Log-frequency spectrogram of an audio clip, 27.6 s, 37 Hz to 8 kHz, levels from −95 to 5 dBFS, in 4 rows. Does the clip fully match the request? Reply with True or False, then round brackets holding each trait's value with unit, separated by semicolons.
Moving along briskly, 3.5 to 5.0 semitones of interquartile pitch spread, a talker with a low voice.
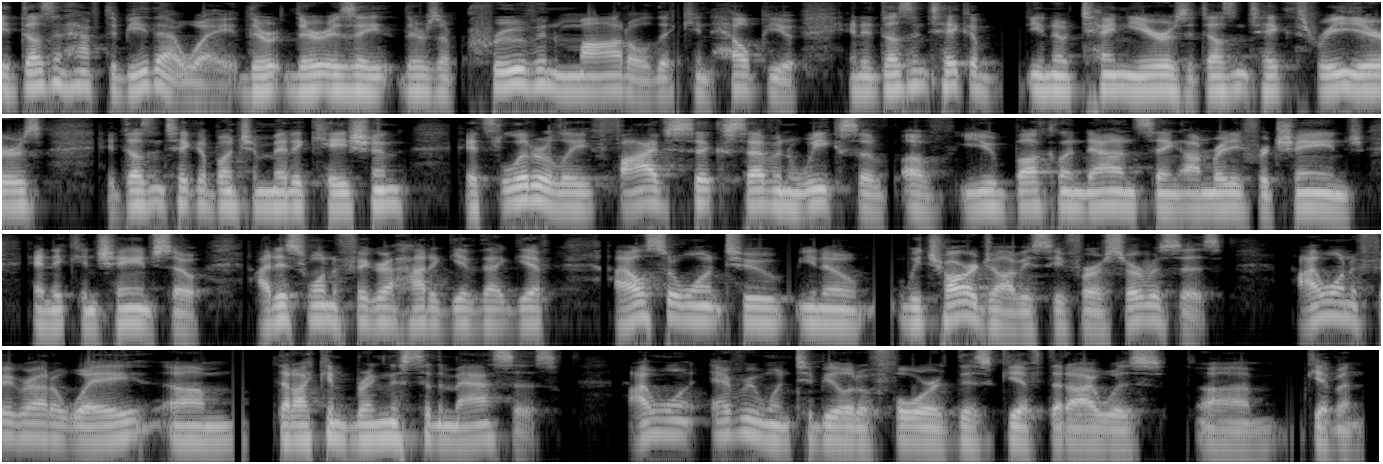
False (250 wpm; 2.7 semitones; 115 Hz)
